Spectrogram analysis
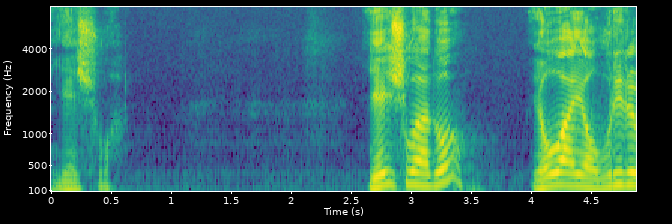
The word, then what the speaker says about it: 예슈아: 우리는 예수라고 부르는데 원래 정확한 발음은 예슈아입니다. 예슈아. 예슈아도 여호와여 우리를 뭐 하소서?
